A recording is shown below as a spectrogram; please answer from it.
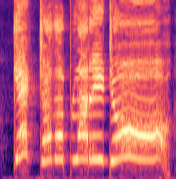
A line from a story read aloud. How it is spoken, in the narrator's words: shout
